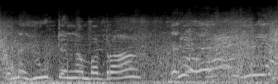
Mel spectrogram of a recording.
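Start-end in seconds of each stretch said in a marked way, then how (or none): 1.8-2.7 alarmed yelling. Acted. Panicked shouts at reckless driving.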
